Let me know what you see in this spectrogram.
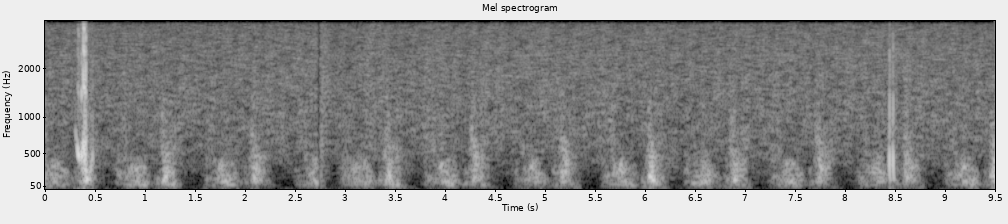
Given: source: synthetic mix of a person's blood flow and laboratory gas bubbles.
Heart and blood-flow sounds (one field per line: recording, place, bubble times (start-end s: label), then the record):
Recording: Doppler ultrasound of blood flow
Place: precordium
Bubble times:
0.29-0.48 s: bubbles
8.42-8.53 s: bubbles
From the record:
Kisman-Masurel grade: 123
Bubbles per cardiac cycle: 1 to 2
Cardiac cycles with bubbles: 10 to 50%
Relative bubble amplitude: loud (0.450 to 0.775)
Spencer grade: 2 (many but less than half of the cardiac periods contain bubble signals, singularly or in groups)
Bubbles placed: anywhere in the cardiac cycle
